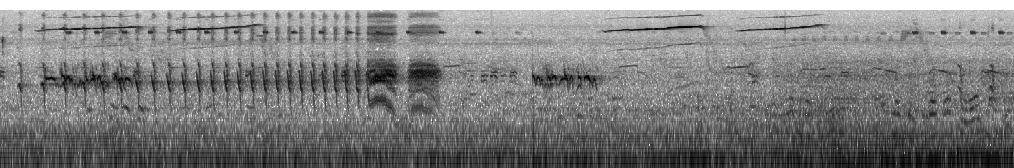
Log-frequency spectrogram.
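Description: A Great Antshrike sings a fast, accelerating run of hooting notes that ends in a harsh growl.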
